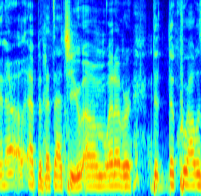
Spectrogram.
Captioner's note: laughs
